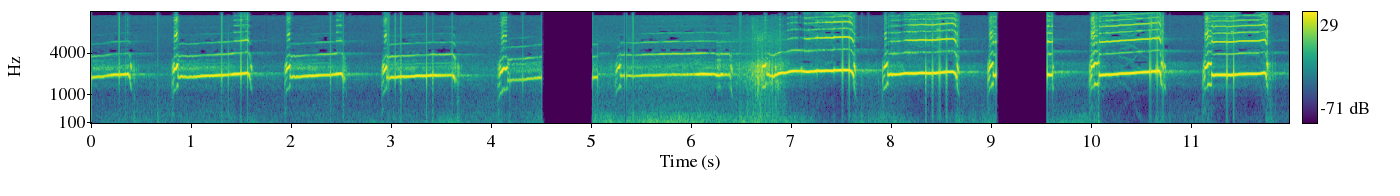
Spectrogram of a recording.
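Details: Ringed stranger flying into a white-tailed eagle nest in Durbe, Latvia, 13 August 2023; repeated loud, wheezy whistled cries about once per second, broken midway by a burst of scuffling and wing noise before the calling resumes.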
